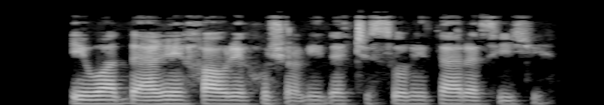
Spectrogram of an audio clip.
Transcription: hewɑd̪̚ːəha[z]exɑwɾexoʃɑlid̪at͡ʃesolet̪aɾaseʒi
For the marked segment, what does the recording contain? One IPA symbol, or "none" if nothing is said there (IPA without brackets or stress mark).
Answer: ɣ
